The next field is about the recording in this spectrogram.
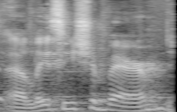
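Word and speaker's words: Lacey Chabert: that is Lacy shabar that is how we say her name we said it wrong last time or I did or something but it is Lacy shabar she is the Lady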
